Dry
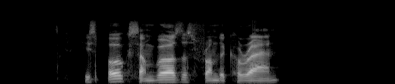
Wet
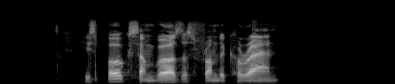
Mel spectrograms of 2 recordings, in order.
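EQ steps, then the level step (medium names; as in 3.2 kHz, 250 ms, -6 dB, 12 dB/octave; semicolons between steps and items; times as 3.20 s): high-pass 73 Hz; tilt EQ +2.5 dB/octave; +1.5 dB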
